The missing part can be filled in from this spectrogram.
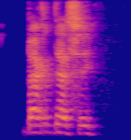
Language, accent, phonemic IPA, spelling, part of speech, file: French, Canada, /baʁ.da.se/, bardasser, verb, LL-Q150 (fra)-bardasser.wav
- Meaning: to raise a ruckus; causing disturbance; to cause one to be shaken, awed, surprised. Generally seen as a positive qualifier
